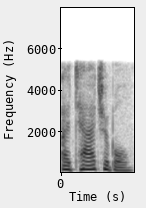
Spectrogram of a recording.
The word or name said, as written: attachable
